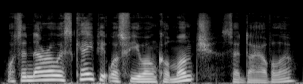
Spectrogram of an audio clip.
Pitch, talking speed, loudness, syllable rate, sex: 150 Hz, 235 wpm, -16 LUFS, 6.4 syllables/s, male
